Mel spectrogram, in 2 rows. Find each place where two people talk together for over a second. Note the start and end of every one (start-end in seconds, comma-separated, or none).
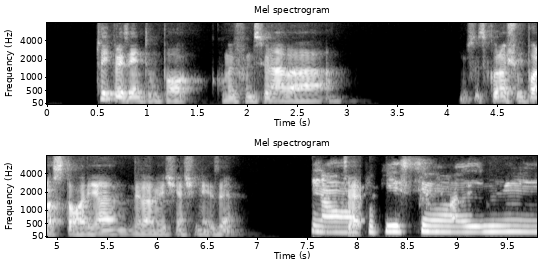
7.8-9.2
